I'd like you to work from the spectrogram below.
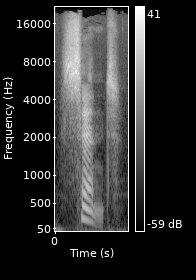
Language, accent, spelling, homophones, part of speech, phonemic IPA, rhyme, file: English, US, sent, cent / scent, verb / noun, /sɛnt/, -ɛnt, En-us-sent.ogg
- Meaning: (verb) simple past and past participle of send; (noun) 1. A subdivision of currency, equal to one hundredth of an Estonian kroon 2. Obsolete form of scent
